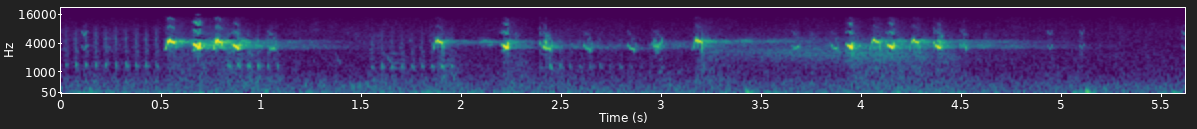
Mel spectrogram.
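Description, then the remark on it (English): Two wild birds sitting together in the top of a tree chirp in short, high-pitched bursts, a few quick notes at a time with brief pauses between, fairly faint over a low, steady background hiss. No one speaks. “Here's the wild bird. There are two together sitting in the top of a tree here.”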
